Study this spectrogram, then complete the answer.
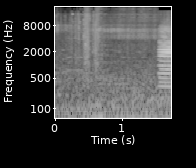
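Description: Modded train horn in the game Satisfactory, a loud, brief blast near the end over a low rumble of the train and background game noise.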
